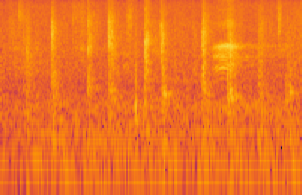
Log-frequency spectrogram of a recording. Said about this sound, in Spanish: Cuando pasa el caballo de picar, en un momentito pasa doblado por aquí, por el callejón, delante del puesto de comentaristas de Radio Andalucía Información, aquí en Toriles. Ahí viene el caballo.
